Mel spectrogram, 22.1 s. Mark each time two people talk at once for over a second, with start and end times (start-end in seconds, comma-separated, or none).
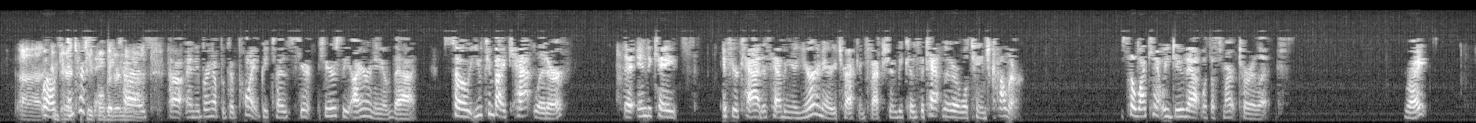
0.6-2.4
